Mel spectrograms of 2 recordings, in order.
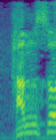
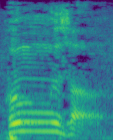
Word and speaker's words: ഹംസോ: അവിടെ പഠിപ്പിച്ചു കൊടുത്തത് എഴുതിയപ്പോൾ എച്ച് യു എൻ എസ് സോ എന്നാണ് എഴുതിയത് ഹംസോ എന്നാ സോഹമാ മന്ത്രം പക്ഷെ സായിപ്പിന് അത് തിരിഞ്ഞില്ല ശരിക്ക് സായിപ്പ് അവന്റെ വികലമായ ഉച്ചാരണത്തിൽ ഹുങ് സോ എന്ന് പറഞ്ഞു ഇവിടെ വന്നു കൈ ഇങ്ങനെ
